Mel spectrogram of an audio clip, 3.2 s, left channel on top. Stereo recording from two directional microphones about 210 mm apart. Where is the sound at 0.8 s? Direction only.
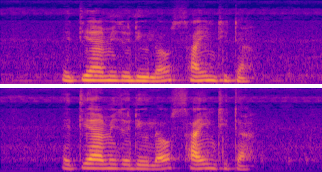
25° right (ahead or behind).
